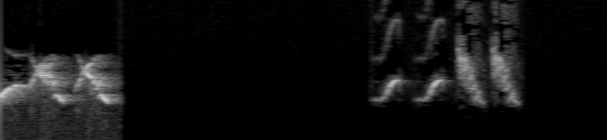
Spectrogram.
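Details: Double-collared seedeater singing the tui tui song style, used to prepare young brown birds and train them for contests: a brief burst of slurred high notes over low rumble, a pause, then a clean phrase of four rising whistled notes.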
